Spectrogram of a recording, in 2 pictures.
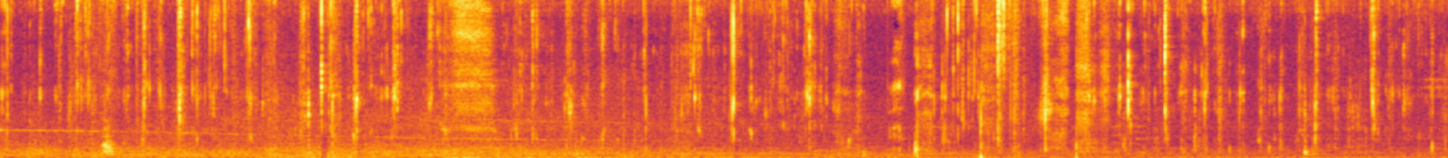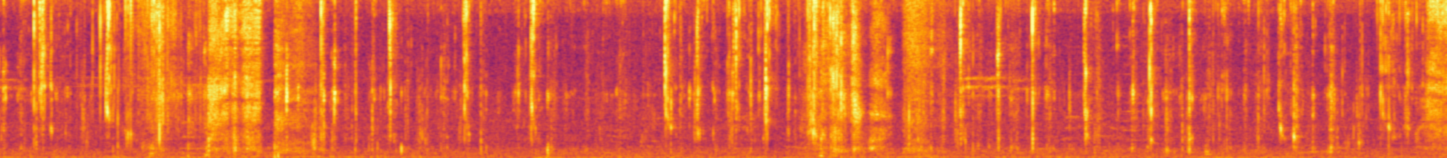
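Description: Close-up eating sounds: a man chewing and biting into a crisp deep-fried snack dipped in chutney, with crunchy bites and wet mouth noises, coming in louder clusters several times.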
